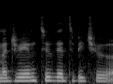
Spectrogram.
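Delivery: usual speaking voice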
